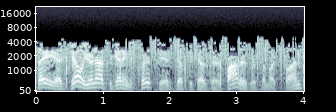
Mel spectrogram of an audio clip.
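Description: A man's voice: mid-range voice, very animated, fast talker, over a noisy crowd. An American man working as an announcer in an old-time radio style. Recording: noisy tinny vintage radio broadcast.

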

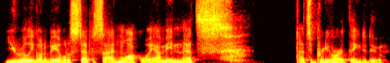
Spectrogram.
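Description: A man's voice: sits low, fast, creaky, slightly rough, dry recording, studio quality. A man hosting a podcast, asking questions in a casual, informal and earnest way. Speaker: podcast host and interviewer. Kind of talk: casual conversational interview.

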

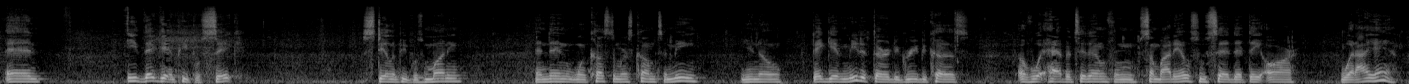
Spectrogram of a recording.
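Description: A man's voice: mid-range voice, fairly even intonation, normal speed, warm tone, slight background noise. A man in his late thirties chatting casually as a chef being interviewed. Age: late 30s, nearly 40. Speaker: celebrity chef and caterer, guest.

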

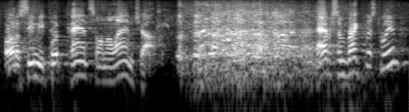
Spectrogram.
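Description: An American actor playing a folksy, bustling husband in a 1940s radio comedy, with jaunty, slangy talk. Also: male voice, sits high, sing-song, normal speed. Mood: proud, bustling. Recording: noisy vintage radio broadcast.

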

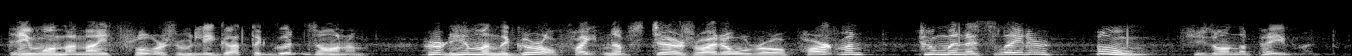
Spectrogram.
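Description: An actor playing a chatty, nosy young elevator operator who talks in slang, in an old-time radio drama. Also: male voice, high-pitched, sing-song, fast. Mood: gossipy. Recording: muffled, noisy old radio recording.

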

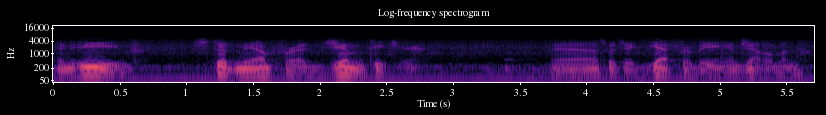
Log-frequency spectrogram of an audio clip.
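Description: An actor playing a lonely, self-pitying middle-aged uncle, muttering and grumbling to himself in a 1940s radio comedy style. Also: male voice, low-pitched, moderate pace, slight background noise, natural voice. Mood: wistful, bitter. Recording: muffled old radio recording with music.

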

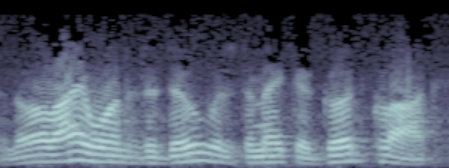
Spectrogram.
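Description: A man playing an earnest, excitable colonial American inventor in an old-time radio drama, explaining things eagerly and modestly. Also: mid-range voice, normal speed, very noisy, natural voice. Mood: humble surprise. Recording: husky-sounding dull vintage radio recording.

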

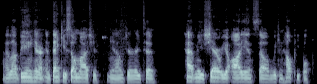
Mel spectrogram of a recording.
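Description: A man's voice: on the low side, flat delivery, moderate pace, a bit bright. A man in his thirties, born in Vietnam, talking as a podcast guest in an earnest, emphatic, motivational way. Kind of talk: candid interview talk.

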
